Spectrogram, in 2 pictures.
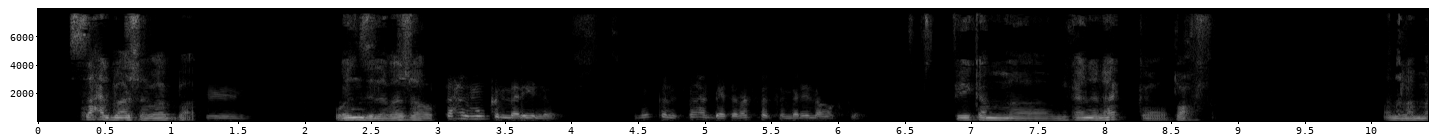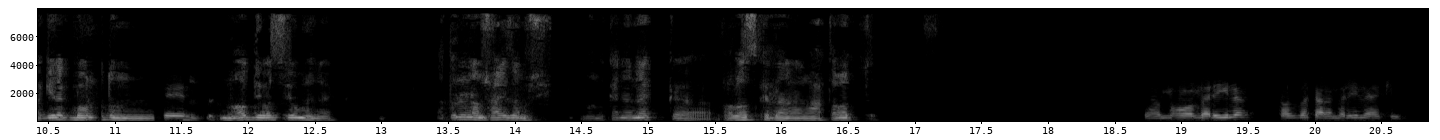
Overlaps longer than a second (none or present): none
